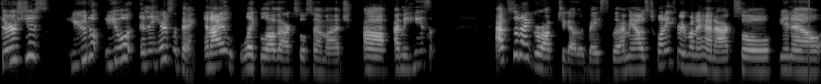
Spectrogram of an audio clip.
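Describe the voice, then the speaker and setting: At a fairly quick pace, a woman speaks at a medium pitch with a bright, sharp tone, in a dry, close sound with no echo. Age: 20s. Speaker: live-stream seller and mother. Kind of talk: casual chat. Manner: fast.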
